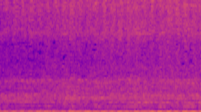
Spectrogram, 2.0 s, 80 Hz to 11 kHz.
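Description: Honda Click 125 scooter's single-cylinder four-stroke engine idling steadily with a low hum, warming up before a dyno run.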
